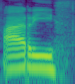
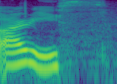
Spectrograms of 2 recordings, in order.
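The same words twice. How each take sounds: First: The word is said in a plain, ordinary way. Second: The word is said in an affected, showy way.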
